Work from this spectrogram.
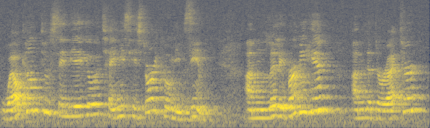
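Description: A woman presents indoors, friendly and gesturing, pausing on fillers as she explains. The mic sits far off, so her voice rings in a very echoey room. A faint hiss stays under it. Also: medium pitch, big pitch swings. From Taiwan. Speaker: museum director presenting. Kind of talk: casual gallery presentation. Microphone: far camera mic.

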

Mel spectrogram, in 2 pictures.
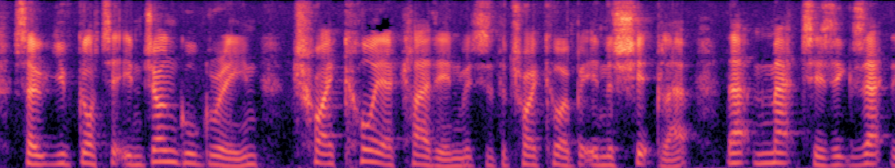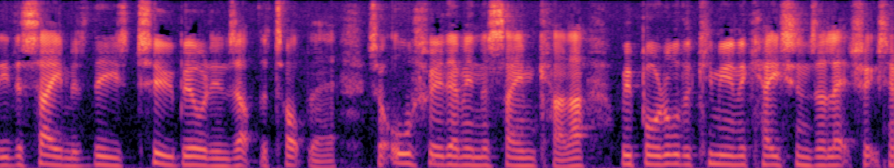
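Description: A man giving a casual, enthusiastic walkaround tour of a garden gym he built, filmed outdoors on a handheld phone, with frequent ums and uhs. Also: fairly high pitch. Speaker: garden building company representative. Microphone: phone camera held while walking.

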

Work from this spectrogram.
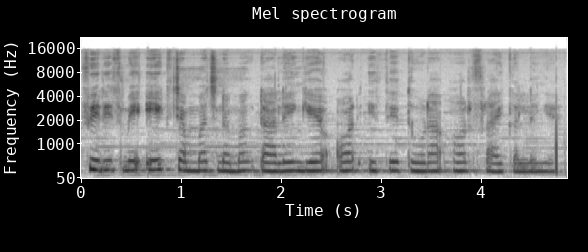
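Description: A woman calmly narrating a home cooking recipe step by step, listing each ingredient in a methodical way. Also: a little high, unhurried, gravelly. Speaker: cooking channel host. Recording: echoey room voice-over with faint music.

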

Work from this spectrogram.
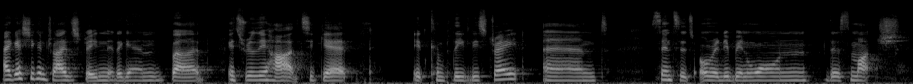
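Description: A woman's voice: lowish voice, fairly even intonation, a little slow. A young woman casually demonstrating chainsaw bar maintenance in a small indoor workshop, explaining practically as she handles the tools. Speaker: chainsaw instructor.

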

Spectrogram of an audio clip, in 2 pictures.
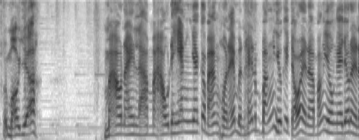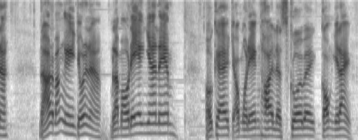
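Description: A man's voice: high-pitched, quick pace, faint music behind. A young man with a Southern Vietnamese accent giving casual, playful, exclamatory gameplay commentary as a YouTube host. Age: young adult. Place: indoor room, webcam setup.

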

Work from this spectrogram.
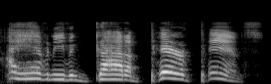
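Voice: medium pitch, measured pace, fairly bright tone, close to an everyday voice. An actor playing a weary, sarcastic, penny-pinching husband in an old-time radio comedy, grumbling and blustering wryly. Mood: outraged. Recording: dull, lo-fi band-limited sound.

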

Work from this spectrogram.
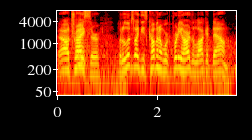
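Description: A man's voice: sits high, fast, a bit bright. An actor playing a nervous young male marine in a game cutscene, who drops Spanish slang. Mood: uneasy. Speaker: marine private. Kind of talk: video game cutscene acting. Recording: noisy battle sound behind.

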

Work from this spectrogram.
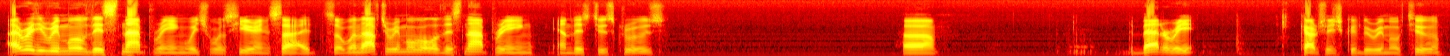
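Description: A man in his thirties demonstrating audio gear in a small home studio, talking through the steps in halting phrasing with frequent restarts, on a headset mic. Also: on the low side, fairly bright tone, clean tone, no room sound. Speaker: audio equipment reviewer. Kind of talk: hands-on equipment demonstration.

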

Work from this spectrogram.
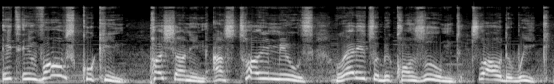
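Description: A man with a high voice narrates a scripted health video as its host. He reads evenly from a script, sometimes with a sing-song lilt. Faint music plays under his voice-over. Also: big pitch swings, moderate pace. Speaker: channel host.

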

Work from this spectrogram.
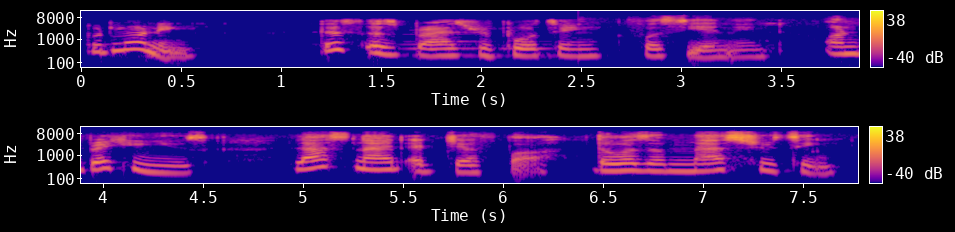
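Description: A woman's voice: mid-range voice, lively intonation, measured pace, dark tone, no room sound, lo-fi sound. A woman playing a TV news reporter in an audio drama, with a formal newsreader delivery. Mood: serious. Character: female TV news reporter announcing breaking news.

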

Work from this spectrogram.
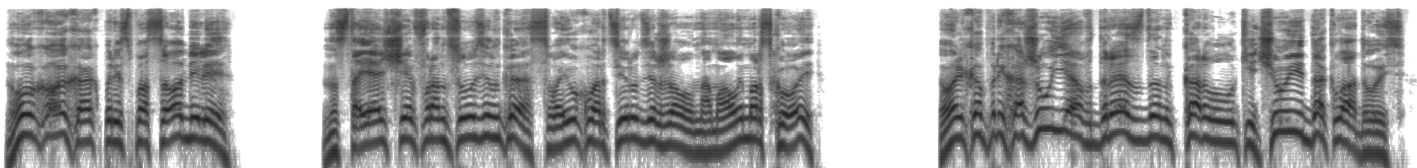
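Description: A man's voice: sits high, sing-song, slow pace, darkish tone, no room sound, pitched above the performer's own voice, exaggerated voice. Man playing a folksy, rambling Russian storyteller, close and dry. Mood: animated recounting. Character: garrulous folksy old-time Russian storyteller, short man, self-deprecating. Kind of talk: one-actor audio play.

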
